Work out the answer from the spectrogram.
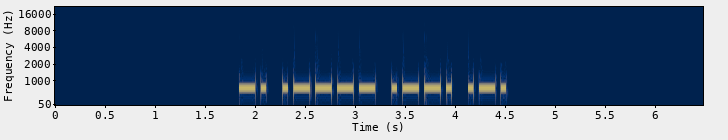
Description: Morse code, heard as a keyed tone, about 22 wpm, 700 Hz. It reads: N1PR
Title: USA Call Signs - 4 Characters - Repeated 2x - 22wpm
